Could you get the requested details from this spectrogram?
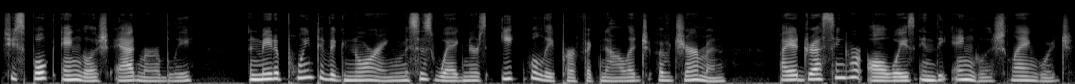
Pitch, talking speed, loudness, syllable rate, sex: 200 Hz, 140 wpm, -19 LUFS, 4.9 syllables/s, female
